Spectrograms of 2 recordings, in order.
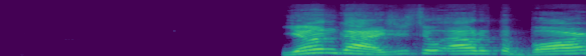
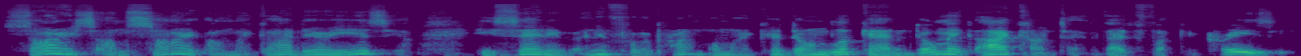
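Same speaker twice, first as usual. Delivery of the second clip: low, very soft, hurried murmur; frightened hush; 6 semitones lower, 16 dB quieter than usual. Acted. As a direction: play a cowed crowd whispering among themselves. Frightened crowd parting before him.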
